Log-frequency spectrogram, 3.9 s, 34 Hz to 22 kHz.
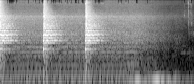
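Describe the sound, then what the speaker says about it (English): A 2018–2021 Jeep Grand Cherokee sounds its horn during a remote start, with two short, loud honks about a second apart, followed by a quiet hum of the running vehicle. "Now we're going to have one more honk."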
